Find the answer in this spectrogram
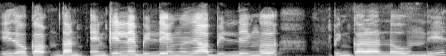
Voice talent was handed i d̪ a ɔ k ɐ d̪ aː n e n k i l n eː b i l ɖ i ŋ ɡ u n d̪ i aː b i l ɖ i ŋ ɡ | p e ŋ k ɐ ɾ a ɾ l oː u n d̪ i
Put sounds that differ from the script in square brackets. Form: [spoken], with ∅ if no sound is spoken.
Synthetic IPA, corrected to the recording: i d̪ [i] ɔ k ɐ d̪ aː n e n k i l n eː b i l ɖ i ŋ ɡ u n d̪ i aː b i l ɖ i ŋ ɡ | p [i] ŋ k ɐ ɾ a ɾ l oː u n d̪ i

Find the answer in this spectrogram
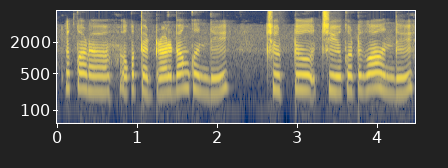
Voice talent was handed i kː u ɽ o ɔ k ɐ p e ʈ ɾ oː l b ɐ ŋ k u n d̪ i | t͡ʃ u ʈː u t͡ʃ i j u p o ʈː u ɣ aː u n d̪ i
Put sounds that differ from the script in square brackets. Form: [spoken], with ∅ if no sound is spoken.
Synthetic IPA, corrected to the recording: i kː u ɽ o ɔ k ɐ p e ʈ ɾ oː l b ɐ ŋ k u n d̪ i | t͡ʃ u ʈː u t͡ʃ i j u [k] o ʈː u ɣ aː u n d̪ i

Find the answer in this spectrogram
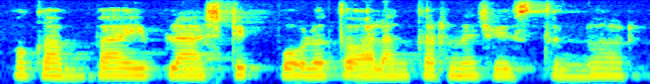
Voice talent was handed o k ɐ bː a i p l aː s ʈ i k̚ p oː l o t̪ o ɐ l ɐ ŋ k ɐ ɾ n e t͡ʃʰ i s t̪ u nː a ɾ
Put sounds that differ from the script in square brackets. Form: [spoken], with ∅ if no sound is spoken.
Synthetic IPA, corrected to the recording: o k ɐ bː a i p l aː s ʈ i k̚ p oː l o t̪ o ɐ l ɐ ŋ k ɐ ɾ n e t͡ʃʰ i s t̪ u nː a ɾ

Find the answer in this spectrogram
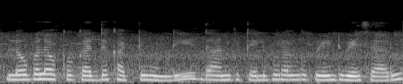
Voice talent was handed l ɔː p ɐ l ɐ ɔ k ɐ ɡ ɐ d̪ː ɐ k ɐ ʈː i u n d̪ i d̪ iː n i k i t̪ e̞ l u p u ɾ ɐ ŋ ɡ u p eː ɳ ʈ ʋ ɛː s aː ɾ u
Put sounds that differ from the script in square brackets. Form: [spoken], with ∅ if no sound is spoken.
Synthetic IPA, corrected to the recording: l ɔː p ɐ l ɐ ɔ k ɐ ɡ ɐ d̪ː ɐ k ɐ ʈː i u n d̪ i d̪ [aː] n i k i t̪ e̞ l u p u ɾ ɐ ŋ ɡ u p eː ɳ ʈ ʋ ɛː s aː ɾ u

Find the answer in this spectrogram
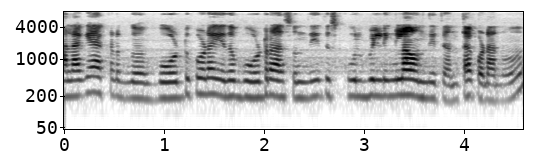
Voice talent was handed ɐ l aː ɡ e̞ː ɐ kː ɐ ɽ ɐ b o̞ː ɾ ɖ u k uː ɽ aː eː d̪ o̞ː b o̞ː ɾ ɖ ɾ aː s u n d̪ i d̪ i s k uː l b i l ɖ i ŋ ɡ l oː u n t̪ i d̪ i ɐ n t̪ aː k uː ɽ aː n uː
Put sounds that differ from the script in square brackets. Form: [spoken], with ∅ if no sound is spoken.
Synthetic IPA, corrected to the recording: ɐ l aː ɡ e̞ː ɐ kː ɐ ɽ ɐ b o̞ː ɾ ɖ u k uː ɽ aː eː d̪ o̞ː b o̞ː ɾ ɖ ɾ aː s u n d̪ i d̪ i s k uː l b i l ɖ i ŋ ɡ l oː u n [d̪] i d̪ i ɐ n t̪ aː k uː ɽ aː n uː

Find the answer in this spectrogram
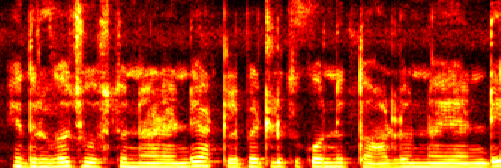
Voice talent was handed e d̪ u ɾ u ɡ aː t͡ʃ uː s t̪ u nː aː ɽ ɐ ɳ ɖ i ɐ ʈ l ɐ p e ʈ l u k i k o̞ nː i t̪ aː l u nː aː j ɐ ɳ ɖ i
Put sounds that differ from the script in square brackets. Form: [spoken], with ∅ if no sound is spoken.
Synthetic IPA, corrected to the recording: e d̪ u ɾ u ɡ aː t͡ʃ uː s t̪ u nː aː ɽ ɐ ɳ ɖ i ɐ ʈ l ɐ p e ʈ l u k i k o̞ nː i t̪ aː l u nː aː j ɐ ɳ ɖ i

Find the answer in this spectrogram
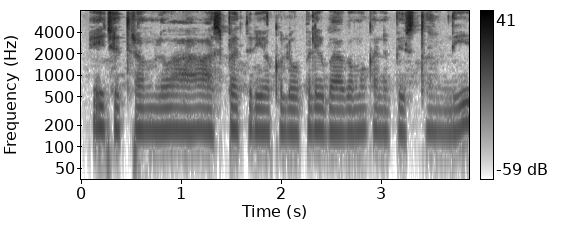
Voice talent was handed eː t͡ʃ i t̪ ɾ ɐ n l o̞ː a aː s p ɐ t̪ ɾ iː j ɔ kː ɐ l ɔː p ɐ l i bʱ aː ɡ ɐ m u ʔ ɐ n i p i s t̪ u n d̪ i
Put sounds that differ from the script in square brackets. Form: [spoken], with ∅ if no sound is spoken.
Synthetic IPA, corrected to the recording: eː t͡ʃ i t̪ ɾ ɐ [m] l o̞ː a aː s p ɐ t̪ ɾ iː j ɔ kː ɐ l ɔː p ɐ l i bʱ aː ɡ ɐ m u [k] ɐ n i p i s t̪ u n d̪ i

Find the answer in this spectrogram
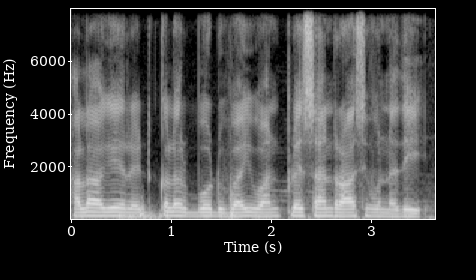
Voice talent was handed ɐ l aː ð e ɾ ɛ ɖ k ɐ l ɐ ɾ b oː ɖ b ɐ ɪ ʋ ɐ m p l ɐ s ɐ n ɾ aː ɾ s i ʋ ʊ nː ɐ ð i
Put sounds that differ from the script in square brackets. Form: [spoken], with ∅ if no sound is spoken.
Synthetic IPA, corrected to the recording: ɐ l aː [ɣ] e ɾ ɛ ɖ k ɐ l ɐ ɾ b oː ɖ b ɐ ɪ ʋ ɐ [n] p l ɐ s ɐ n ɾ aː [∅] s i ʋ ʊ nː ɐ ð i

